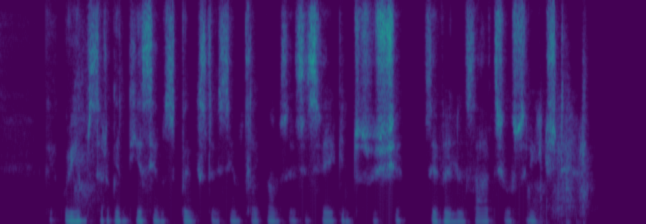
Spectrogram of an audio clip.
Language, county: Lithuanian, Marijampolė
